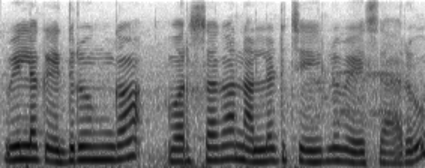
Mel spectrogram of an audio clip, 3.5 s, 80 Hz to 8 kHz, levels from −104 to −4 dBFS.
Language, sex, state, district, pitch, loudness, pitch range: Telugu, female, Telangana, Mahabubabad, 215 Hz, -15 LUFS, 200-235 Hz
